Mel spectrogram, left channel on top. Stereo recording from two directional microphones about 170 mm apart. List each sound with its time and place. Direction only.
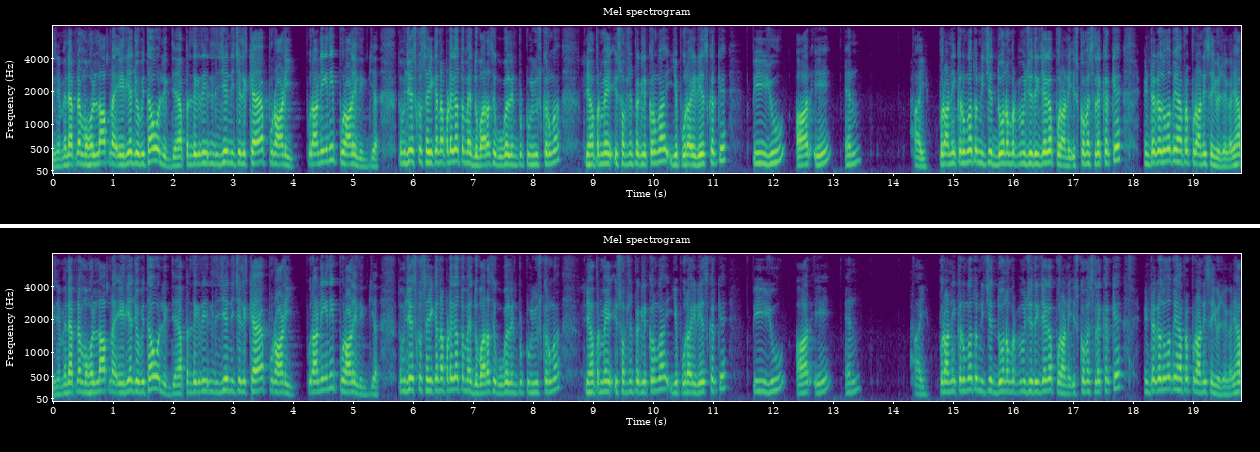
0.0 s speech: 15° left (ahead or behind); by 13.3 s 35° left (ahead or behind)
14.3 s speech: 30° left (ahead or behind)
